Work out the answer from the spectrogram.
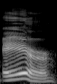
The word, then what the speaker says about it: Eyre: So Eyre is how you pronounce my last name.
